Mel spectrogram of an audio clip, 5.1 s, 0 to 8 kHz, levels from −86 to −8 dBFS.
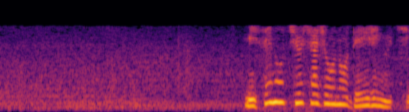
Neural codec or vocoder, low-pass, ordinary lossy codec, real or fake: none; 7.2 kHz; AAC, 16 kbps; real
